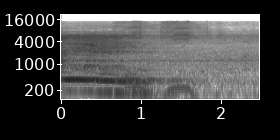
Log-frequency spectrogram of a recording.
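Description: A man's voice through a microphone holding one long, slightly falling note that fades away after about a second and a half.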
